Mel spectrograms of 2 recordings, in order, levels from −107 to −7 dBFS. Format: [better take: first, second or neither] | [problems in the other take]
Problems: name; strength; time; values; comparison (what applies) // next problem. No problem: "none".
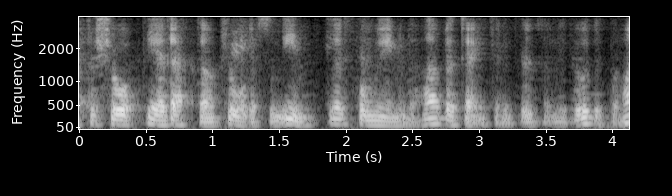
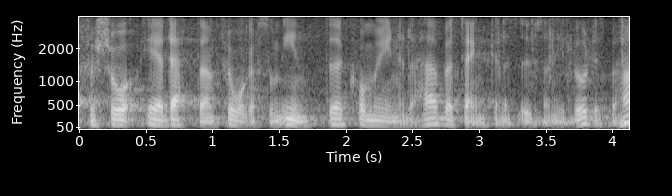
second | noise reduction (neural mask model DeepFilterNet 3)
